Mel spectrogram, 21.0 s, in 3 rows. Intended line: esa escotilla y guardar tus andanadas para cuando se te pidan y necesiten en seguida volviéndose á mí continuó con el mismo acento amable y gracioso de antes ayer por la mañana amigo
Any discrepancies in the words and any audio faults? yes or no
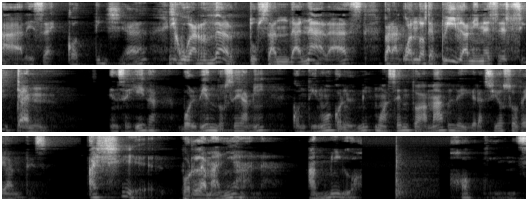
yes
